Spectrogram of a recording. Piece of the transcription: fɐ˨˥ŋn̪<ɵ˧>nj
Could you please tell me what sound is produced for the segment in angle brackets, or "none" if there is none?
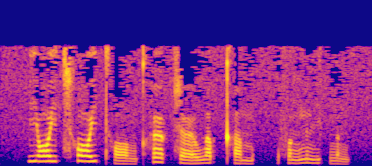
ɵ˧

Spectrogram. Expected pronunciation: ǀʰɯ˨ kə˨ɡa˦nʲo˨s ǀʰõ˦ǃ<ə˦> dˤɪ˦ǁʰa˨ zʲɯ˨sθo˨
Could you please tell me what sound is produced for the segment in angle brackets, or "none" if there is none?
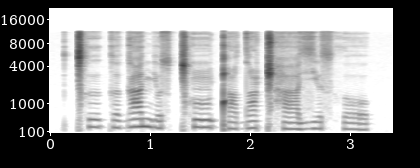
ə˨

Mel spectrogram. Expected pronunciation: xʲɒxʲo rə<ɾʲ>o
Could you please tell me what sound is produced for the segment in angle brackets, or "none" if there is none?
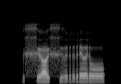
ɾ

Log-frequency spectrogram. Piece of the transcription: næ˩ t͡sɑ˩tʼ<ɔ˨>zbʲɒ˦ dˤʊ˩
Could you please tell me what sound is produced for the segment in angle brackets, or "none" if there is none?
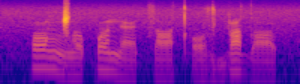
ɔ˩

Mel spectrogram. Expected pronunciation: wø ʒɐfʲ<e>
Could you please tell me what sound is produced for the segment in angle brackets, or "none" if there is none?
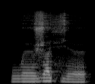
ø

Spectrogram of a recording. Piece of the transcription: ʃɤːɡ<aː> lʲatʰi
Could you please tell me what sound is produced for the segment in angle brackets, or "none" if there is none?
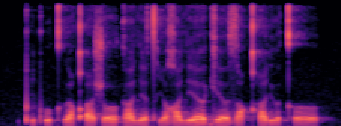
aː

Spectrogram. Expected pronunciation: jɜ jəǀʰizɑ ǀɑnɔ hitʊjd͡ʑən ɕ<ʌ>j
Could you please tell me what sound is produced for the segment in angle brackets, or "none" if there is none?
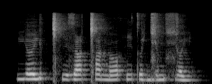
ʌ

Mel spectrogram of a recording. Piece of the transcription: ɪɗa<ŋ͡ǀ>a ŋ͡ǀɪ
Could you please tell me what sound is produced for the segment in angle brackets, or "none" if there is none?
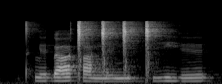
ǀ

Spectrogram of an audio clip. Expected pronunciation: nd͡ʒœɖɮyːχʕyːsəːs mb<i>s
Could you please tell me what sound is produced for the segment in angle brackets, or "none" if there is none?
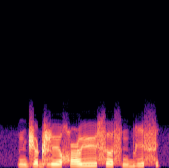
i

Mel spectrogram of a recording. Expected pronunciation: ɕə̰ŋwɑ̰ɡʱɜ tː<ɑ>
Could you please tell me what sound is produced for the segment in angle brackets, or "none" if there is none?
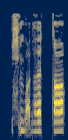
ɑ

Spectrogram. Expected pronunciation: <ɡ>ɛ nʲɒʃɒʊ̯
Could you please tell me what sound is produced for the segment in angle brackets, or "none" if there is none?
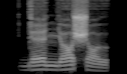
ɡ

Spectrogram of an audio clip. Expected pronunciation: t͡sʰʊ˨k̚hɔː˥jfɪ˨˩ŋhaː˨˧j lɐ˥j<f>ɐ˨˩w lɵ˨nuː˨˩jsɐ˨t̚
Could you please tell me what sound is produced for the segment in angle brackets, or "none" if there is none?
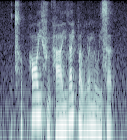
p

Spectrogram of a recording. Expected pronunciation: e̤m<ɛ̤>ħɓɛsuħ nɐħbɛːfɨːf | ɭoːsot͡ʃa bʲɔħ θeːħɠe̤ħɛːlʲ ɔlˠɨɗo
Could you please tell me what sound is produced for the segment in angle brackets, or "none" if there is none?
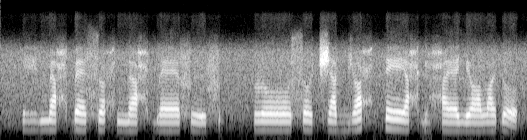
ɛ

